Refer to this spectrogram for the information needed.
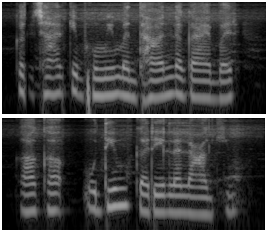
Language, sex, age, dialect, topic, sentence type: Chhattisgarhi, female, 60-100, Central, agriculture, question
